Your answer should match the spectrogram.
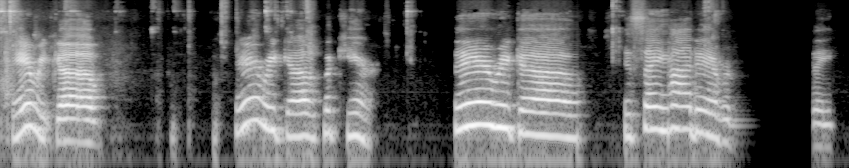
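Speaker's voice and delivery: high cooing praise; doting pet praise. Real, not acted. Owner praising her pet for coming up, high cooing. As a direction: coo over the pet as it settles.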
